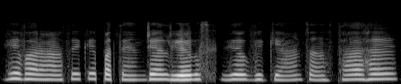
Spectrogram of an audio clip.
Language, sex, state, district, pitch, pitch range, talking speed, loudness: Hindi, female, Uttar Pradesh, Varanasi, 230 Hz, 220-240 Hz, 135 wpm, -19 LUFS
